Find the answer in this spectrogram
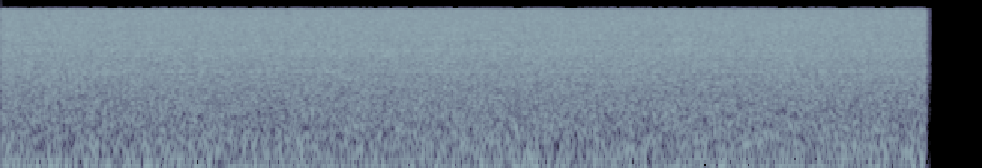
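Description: Steady hiss of recording background noise, an even rush across the whole range with no other sound in it.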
